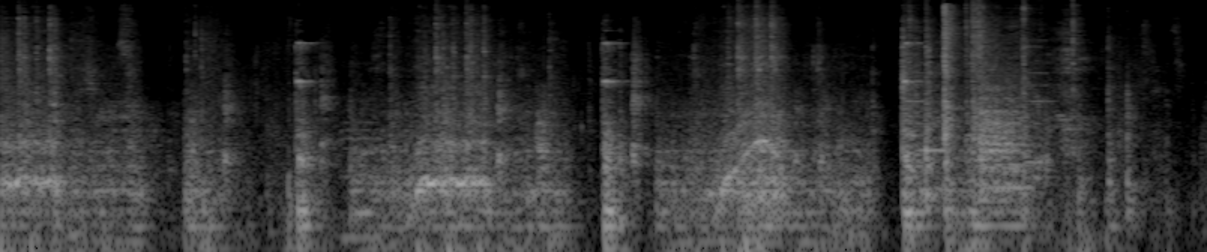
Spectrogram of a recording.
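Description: A sewing machine stitching forward and backward on baby slippers, running in several whirring bursts separated by short pauses and small mechanical clicks.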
